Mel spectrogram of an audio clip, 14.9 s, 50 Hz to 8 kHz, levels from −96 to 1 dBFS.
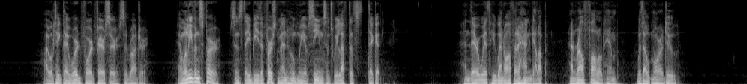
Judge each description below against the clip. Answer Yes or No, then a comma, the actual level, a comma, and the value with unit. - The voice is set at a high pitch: No, very low, 80 Hz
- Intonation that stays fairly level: No, average, 4.2 semitones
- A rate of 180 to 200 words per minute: Yes, average, 185 wpm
